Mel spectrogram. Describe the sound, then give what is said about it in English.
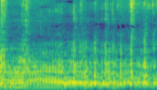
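Racing car engines at Daytona roar loudly and steadily for a couple of seconds, a dense, throaty mechanical drone with a rising rev, with no voices. “got these racing cars here. This is Daytona.”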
